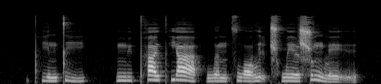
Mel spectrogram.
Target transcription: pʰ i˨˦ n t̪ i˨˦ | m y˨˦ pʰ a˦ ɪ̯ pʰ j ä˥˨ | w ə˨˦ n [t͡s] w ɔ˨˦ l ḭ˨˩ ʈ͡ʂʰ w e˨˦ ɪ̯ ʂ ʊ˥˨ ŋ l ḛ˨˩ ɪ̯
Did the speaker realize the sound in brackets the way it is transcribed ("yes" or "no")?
yes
